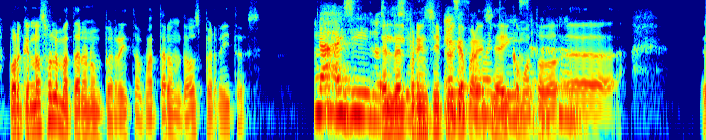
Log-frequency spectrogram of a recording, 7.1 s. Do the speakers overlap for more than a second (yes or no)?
yes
